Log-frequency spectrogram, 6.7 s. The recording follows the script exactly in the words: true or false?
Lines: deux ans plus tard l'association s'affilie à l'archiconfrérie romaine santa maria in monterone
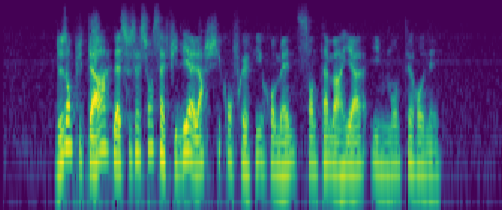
true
